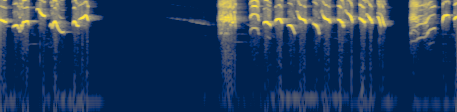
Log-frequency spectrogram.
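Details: Oriental magpie-robin (kacer) in full energetic song, used as a master recording to prompt kept birds to answer in the afternoon: rapid bursts of sharp whistled, chirping and slurred notes, a short pause, then a longer dense chattering run.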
